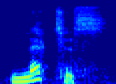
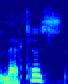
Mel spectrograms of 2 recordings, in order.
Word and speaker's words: lettuce: LG pali pali pali not Khaliq but poly lettuce lettuce lettuce not let us not let u s-- but let us children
